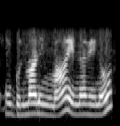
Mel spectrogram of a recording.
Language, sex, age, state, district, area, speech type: Tamil, female, 45-60, Tamil Nadu, Tiruvarur, rural, conversation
